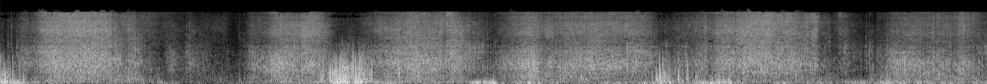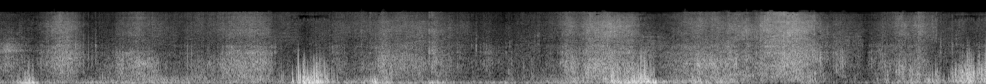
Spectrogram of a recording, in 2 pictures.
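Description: Wind rushing over the microphone of a camera carried by a skier at speed, with the hiss of skis carving on packed snow swelling and fading through the turns and several low buffeting rumbles.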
